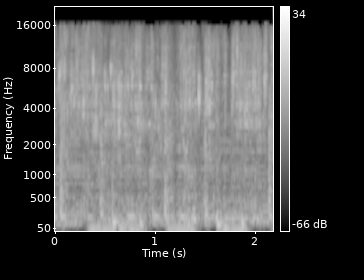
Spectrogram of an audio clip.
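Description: Water runs from a tap as hands are washed clean of biscuit dough. The splashing hiss is steady and continuous, with no talk.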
